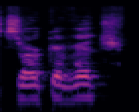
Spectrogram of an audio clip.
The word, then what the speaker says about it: Crnkovich: But, you know, when I met you, you pretty much said, okay, the N is silent, Crnkovich.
